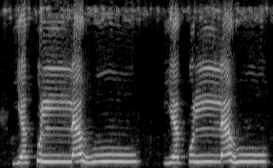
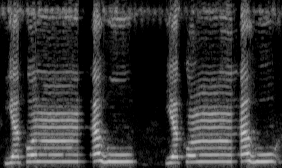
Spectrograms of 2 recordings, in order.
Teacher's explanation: جیسے یکن لہو، یکن لہو، نون کی ساؤنڈ بالکل نہیں آنی چاہیے. تو یہ کہلاتا ہے ہمارا ادغام بلا غنہ، بغیر غنہ کے ادغام. · اس لیے ڈائریکٹ ہم اس کو کاف کو لام سے ملاتے وقت نون کی ساؤنڈ کو بالکل ختم کر دیں گے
